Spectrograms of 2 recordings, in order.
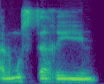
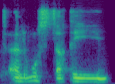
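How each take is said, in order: First: The consonant is a gargled gh sound. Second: The consonant is a deep throat q sound. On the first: The speaker calls it wrong. "تقرأ لحنا" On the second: The speaker calls it right. "ينبغي الحرص على القاف"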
